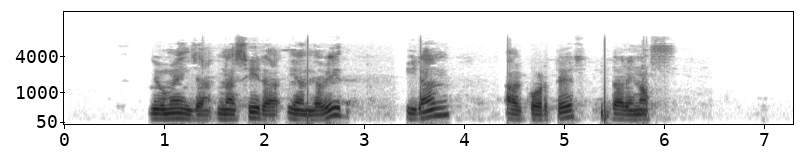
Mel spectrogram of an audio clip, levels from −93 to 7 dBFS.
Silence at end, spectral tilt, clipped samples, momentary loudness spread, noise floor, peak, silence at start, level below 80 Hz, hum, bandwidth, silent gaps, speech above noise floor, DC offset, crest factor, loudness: 1.25 s; -7 dB/octave; under 0.1%; 10 LU; -80 dBFS; -2 dBFS; 0.85 s; -54 dBFS; none; 7.4 kHz; none; 67 dB; under 0.1%; 14 dB; -14 LUFS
